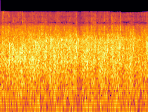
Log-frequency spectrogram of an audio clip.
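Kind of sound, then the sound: crowd, audience applause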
